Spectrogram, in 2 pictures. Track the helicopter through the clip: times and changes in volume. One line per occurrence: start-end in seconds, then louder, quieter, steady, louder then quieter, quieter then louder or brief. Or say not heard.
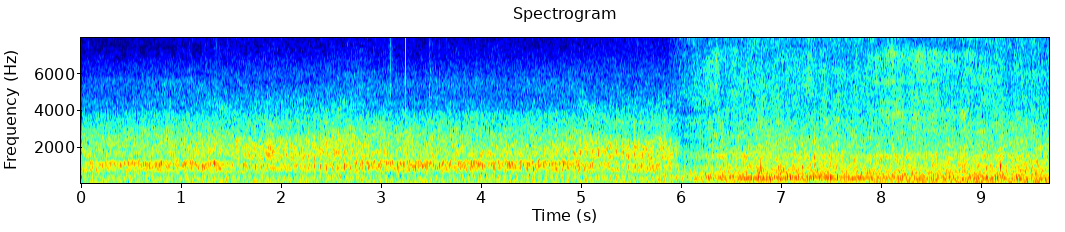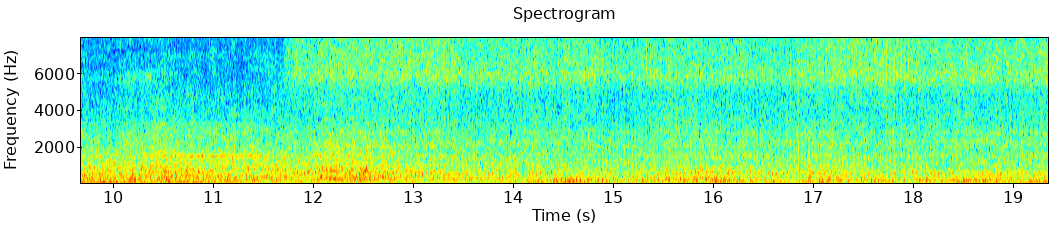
0.0-19.3 steady.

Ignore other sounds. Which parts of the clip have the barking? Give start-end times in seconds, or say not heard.
not heard.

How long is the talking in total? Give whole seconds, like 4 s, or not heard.
not heard.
